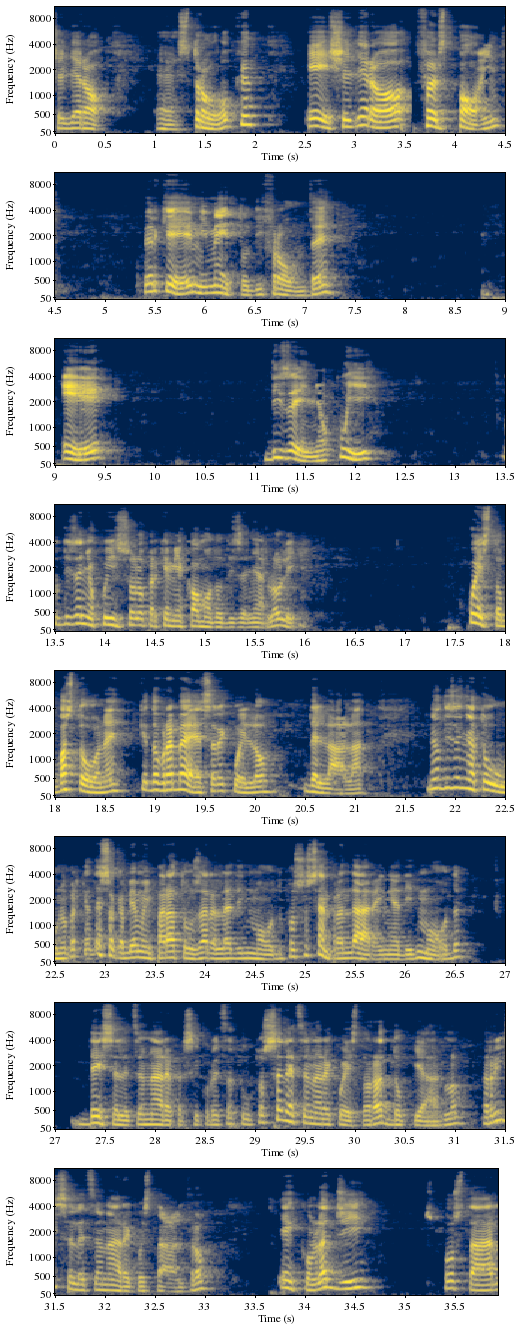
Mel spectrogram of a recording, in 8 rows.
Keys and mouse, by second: 4.4 middle click, 6.6 KP_1, 12.7 click, 15.9 middle click, 17.5 shift+middle click, 18.0 middle click, 21.8 middle click, 22.6 KP_1, 24.0 ctrl+Tab, 27.3 alt+a, 27.7 click, 29.2 shift+d, 30.9 shift+click, 33.6 g.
